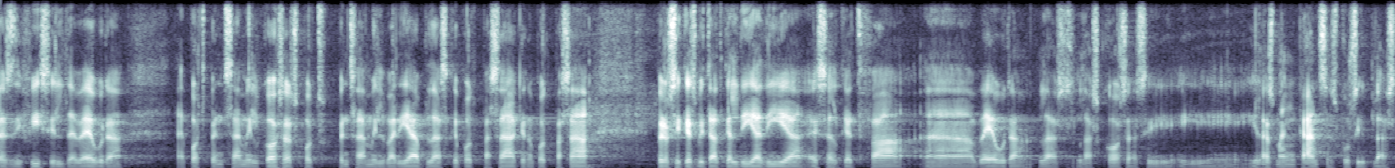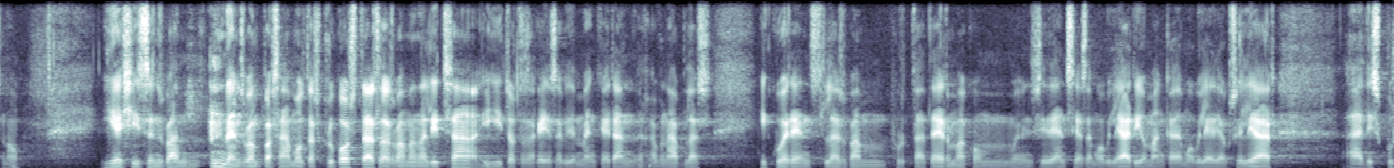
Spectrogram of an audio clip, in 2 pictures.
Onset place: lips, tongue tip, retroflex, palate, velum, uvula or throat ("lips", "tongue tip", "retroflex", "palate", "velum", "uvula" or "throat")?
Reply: tongue tip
